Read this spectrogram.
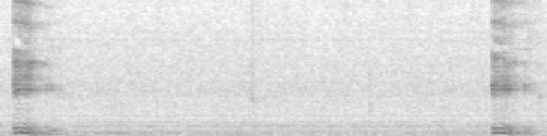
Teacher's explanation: English speakers often pronounce it like the Y in shai. But the Swedish E is a rounded front vowel. · So say E as in C, but round your lips like you're saying. Your tongue stays high and forward.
